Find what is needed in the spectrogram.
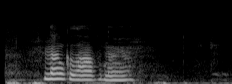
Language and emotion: Russian, neutral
